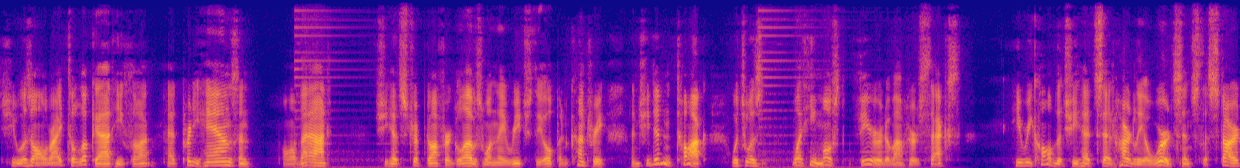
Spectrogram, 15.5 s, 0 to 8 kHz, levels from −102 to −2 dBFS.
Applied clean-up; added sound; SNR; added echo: neural separator model SepFormer DNS4.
